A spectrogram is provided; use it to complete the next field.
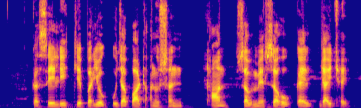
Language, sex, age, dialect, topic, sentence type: Magahi, male, 41-45, Western, agriculture, statement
